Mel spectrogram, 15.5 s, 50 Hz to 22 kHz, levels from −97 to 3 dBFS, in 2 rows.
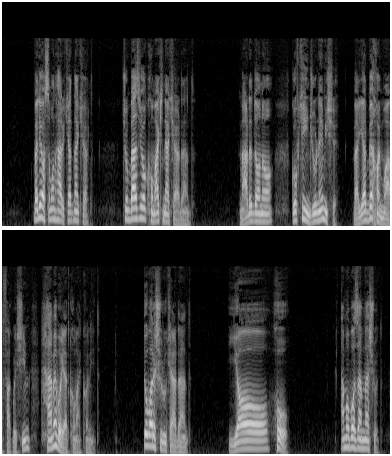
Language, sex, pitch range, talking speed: Persian, male, 95-160 Hz, 125 wpm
